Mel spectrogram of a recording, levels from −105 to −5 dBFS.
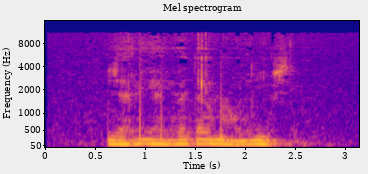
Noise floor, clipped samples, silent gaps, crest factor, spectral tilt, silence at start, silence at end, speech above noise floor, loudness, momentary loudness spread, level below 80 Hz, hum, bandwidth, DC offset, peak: -61 dBFS; under 0.1%; none; 18 dB; -7 dB/octave; 0.65 s; 0.65 s; 38 dB; -26 LUFS; 8 LU; -40 dBFS; none; 11.5 kHz; under 0.1%; -8 dBFS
